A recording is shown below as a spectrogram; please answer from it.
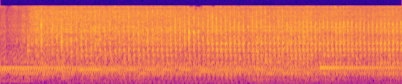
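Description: Handheld power driver running steadily, driving a screw through a chrome cup washer into a chair's upholstered seat.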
